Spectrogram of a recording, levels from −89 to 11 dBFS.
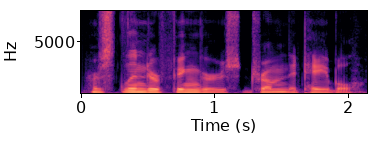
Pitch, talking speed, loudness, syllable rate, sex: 120 Hz, 165 wpm, -17 LUFS, 5.1 syllables/s, male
